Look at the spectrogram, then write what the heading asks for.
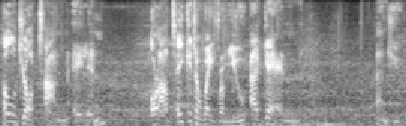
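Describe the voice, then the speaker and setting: Smug necromancer villain, wildly swooping delivery. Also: male voice, medium pitch, big pitch swings, creaky. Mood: threatening, mocking. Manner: theatrical, drawn-out, condescending. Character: smug, gloating male necromancer villain, vain and menacing. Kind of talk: video game villain acting. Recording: loud music behind the voice. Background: game soundtrack music.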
